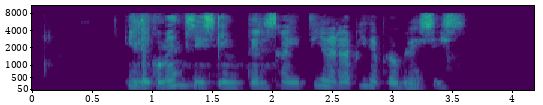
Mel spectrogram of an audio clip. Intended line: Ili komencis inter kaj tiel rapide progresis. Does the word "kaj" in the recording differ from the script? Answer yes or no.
no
